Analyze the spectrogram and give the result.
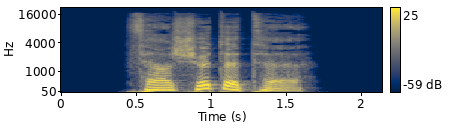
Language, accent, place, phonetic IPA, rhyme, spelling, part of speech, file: German, Germany, Berlin, [fɛɐ̯ˈʃʏtətə], -ʏtətə, verschüttete, adjective / verb, De-verschüttete.ogg
- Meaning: inflection of verschütten: 1. first/third-person singular preterite 2. first/third-person singular subjunctive II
